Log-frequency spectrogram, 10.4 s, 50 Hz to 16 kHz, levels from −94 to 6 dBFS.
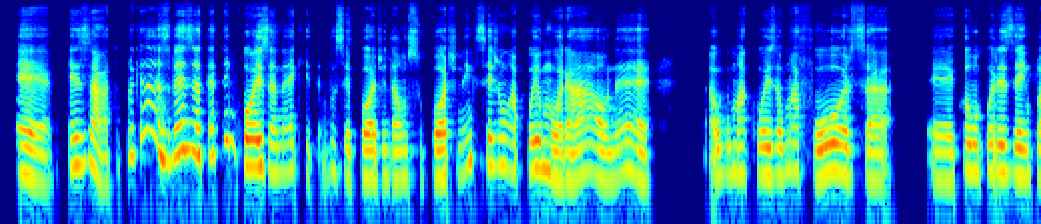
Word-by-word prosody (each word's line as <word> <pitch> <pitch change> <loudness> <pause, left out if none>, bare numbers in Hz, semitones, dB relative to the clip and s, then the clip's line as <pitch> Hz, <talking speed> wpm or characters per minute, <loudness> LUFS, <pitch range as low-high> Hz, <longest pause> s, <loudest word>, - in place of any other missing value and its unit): É, 170 -6 +1
exato. 225 - -2
Porque 295 0 -7 0.2
às 280 -3 +5
vezes 330 +4 +3
até 295 -1 +2
tem 425 +7 -4
coisa, 220 - +6
né, 190 +2 -8
que - - -18
você 195 -4 -9
pode 170 0 +1
dar 160 -1 -4
um 165 - -7
suporte 170 +2 +1
nem 220 +7 -7
que 270 - -5
seja 230 -3 -2
um 225 - -5
apoio 210 +2 +1
moral, 170 -1 +1
né, 165 -2 -3 0.6
alguma 185 +2 -4
coisa, 180 0 -1
uma 200 +2 -5
força, 175 -3 +1 0.3
eh, 160 -1 -5
como 195 +4 -1
por 200 0 -3
exemplo 180 -3 +1
185 Hz, 175 wpm, -25 LUFS, 170-210 Hz, 0.6 s, coisa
